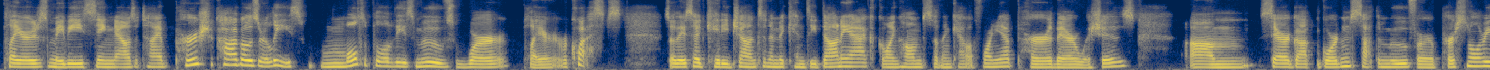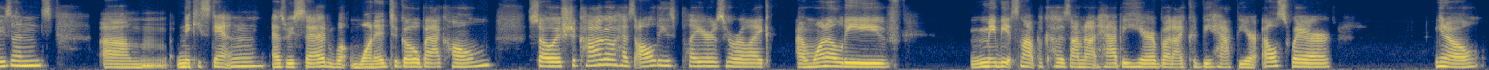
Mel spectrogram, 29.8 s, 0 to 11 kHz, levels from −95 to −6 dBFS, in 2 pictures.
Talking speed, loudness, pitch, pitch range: 170 wpm, -17 LUFS, 165 Hz, 155-185 Hz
